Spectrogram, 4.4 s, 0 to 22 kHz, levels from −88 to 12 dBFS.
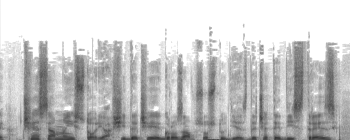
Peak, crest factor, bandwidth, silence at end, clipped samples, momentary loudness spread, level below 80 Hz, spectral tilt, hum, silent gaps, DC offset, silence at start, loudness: -2 dBFS; 16 dB; 16.5 kHz; 0 s; under 0.1%; 5 LU; -30 dBFS; -3.5 dB/octave; none; none; under 0.1%; 0 s; -17 LUFS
